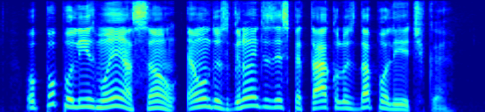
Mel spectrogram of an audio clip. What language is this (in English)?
Portuguese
